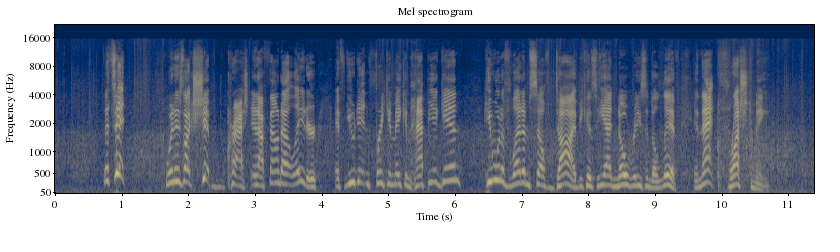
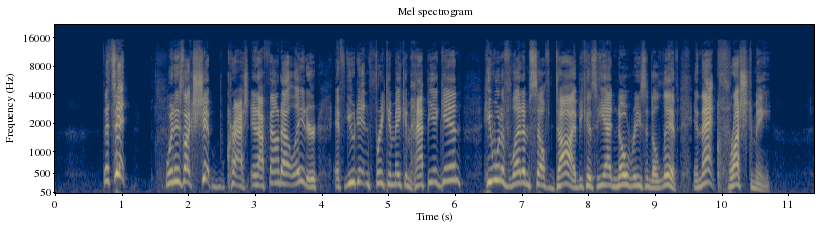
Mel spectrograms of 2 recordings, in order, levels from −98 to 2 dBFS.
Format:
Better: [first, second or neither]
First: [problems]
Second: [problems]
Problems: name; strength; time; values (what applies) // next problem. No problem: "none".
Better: second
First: wind noise on the microphone; occasional gusts; 25 dB below the speech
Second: none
